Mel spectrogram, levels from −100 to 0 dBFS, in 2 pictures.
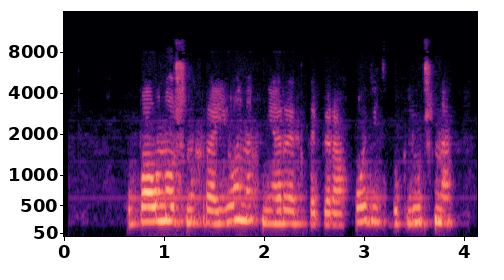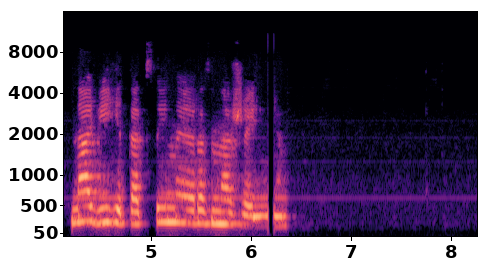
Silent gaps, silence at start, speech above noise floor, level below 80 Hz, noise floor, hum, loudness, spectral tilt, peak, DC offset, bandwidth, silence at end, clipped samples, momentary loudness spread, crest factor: none; 0.65 s; 49 dB; -74 dBFS; -69 dBFS; none; -21 LUFS; -6 dB/octave; -4 dBFS; under 0.1%; 7.2 kHz; 1.9 s; under 0.1%; 10 LU; 18 dB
